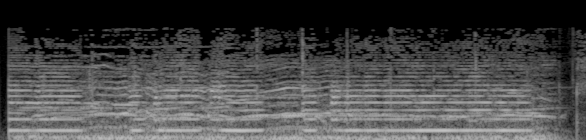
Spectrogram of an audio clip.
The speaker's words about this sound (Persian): خب در خیابون‌ها تصاویری که هستش، مردم چراغ اتومبیل‌ها رو روشن کردن، بوق می‌زنن، شادی می‌کنن، می‌رقصن و همونطور که تو گفتی شیرینی پخش می‌کنن.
